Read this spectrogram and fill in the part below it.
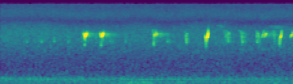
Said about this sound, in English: Song of the first bird. High buzzes.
